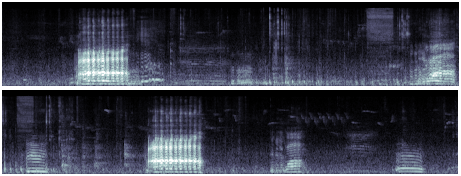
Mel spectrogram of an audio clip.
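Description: Zwartbles sheep bleating repeatedly: two loud, long bleats about two seconds in and again about twelve seconds in, with shorter, quavering bleats in between and near the end.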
